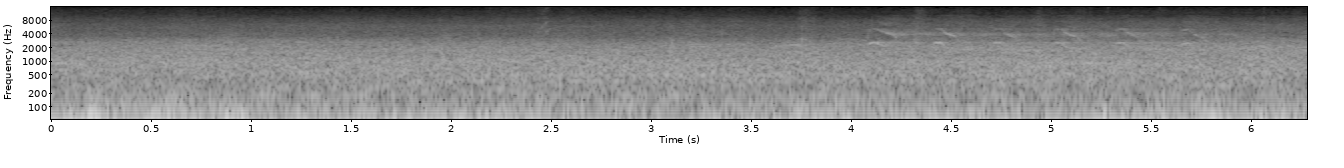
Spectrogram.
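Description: Steady outdoor background noise, a low rumble under a hiss, with a bird's quick run of repeated high chirping notes starting about four seconds in and lasting about a second and a half.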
